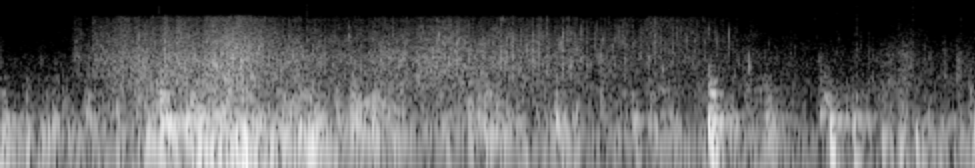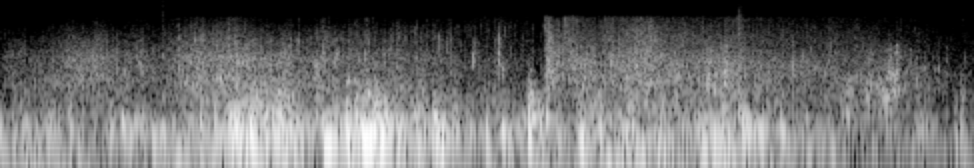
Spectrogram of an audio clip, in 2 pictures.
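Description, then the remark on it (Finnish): A continuous, heavy rumble of logs tumbling down a log chute in terrain sloping toward Saimaa, with scattered clattering knocks over a rushing, wind-like roar that swells and eases without pause, ending with a splash. “Niin, se on semmoista jyrinää ja kolinaa.”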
